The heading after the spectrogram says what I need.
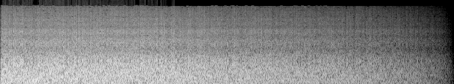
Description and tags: large destruction01
army, artillery, bomb, boom, destruction, explosion, explosive, game, games, military, video, war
